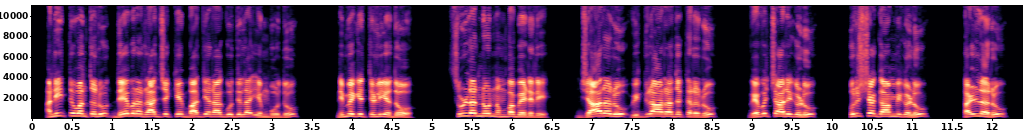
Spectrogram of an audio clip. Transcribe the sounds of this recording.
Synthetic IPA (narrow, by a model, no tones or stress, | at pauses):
ɐnit̪uʋɐnt̪ɐɾud̪ɛːʋɐɾɐɾaːd͡ʒjɐkːe̞baːd̪ʱjɐɾaːɡuːd̪ilːɐembuːd̪u | nimɐɡe̞t̪iɭijɐd̪oː | suɭːɐnːunɐmbɐbeːɽiɾi | d͡ʒaːɾɐɾuʋiɡɾaːɾaːd̪ʱɐkɐɾɐɾu | ʋjɐʋɐt͡ʃaːɾiɡɐɭu | puɾuʂɐɡaːmiɡɐɭu | kɐɭːɐɾu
